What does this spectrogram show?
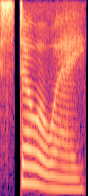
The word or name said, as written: stowaway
